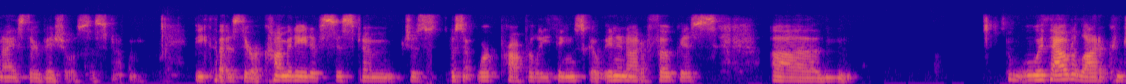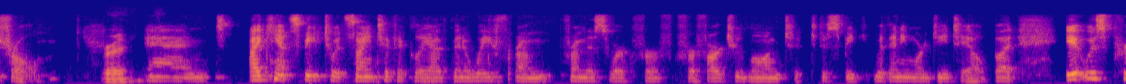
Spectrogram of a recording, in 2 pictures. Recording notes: First sorry for the zoom format!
